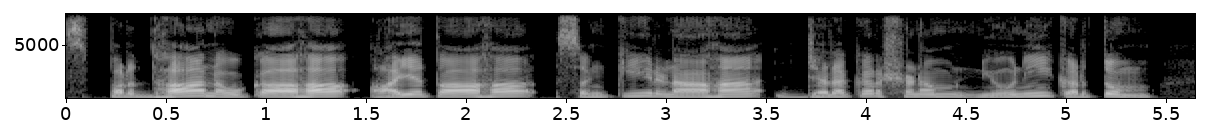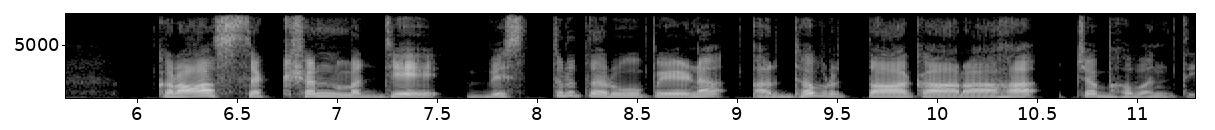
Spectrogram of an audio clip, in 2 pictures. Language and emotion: Sanskrit, neutral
